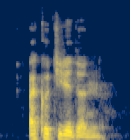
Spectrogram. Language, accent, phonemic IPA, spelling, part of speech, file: French, France, /a.kɔ.ti.le.dɔn/, acotylédone, adjective / noun, LL-Q150 (fra)-acotylédone.wav
- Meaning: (adjective) acotyledonous; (noun) acotyledon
